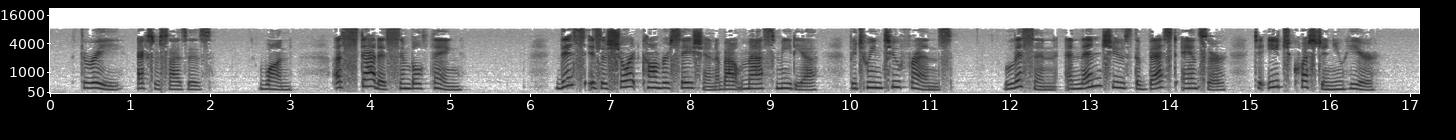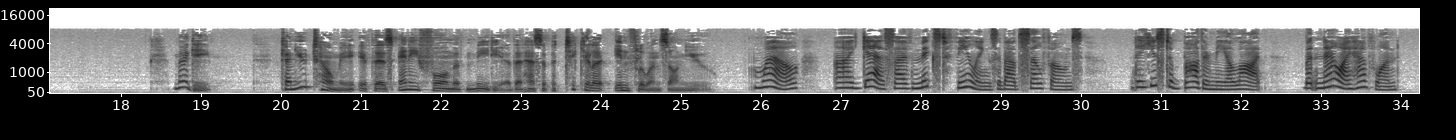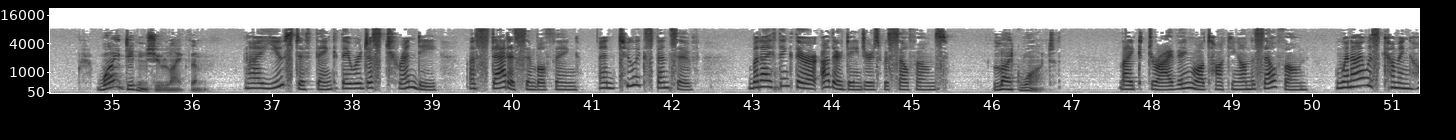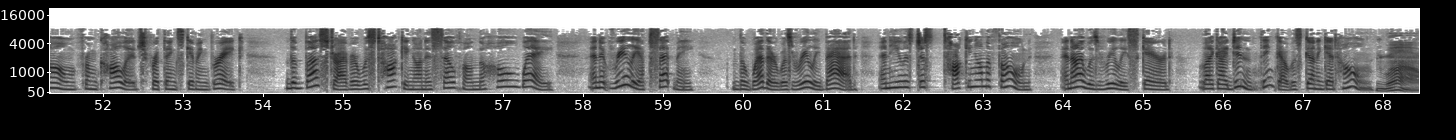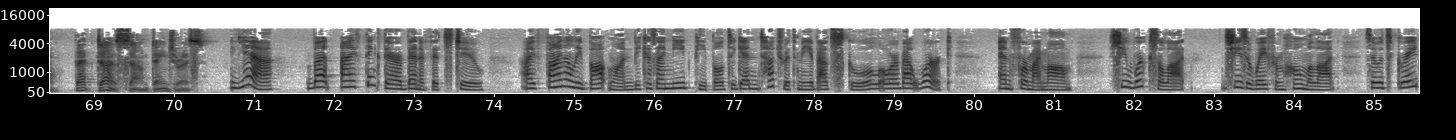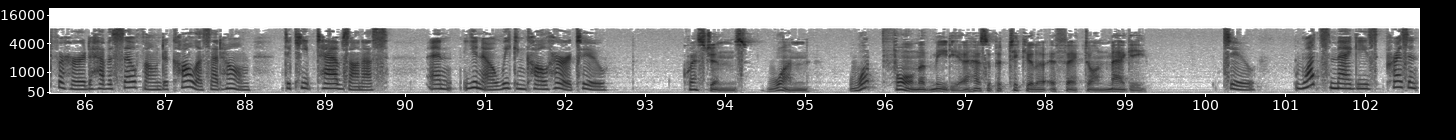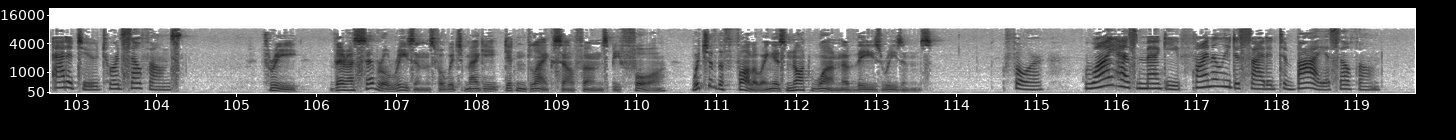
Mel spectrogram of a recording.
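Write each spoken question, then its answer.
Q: What form of media has a particular effect on Maggie?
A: Cell phones

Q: What's Maggie's present attitude toward cell phones?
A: Mixed feelings; she now has one and sees benefits as well as dangers

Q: Why has Maggie finally decided to buy a cell phone?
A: She needs people to be able to reach her about school or work, and her mom can call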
